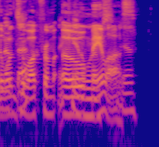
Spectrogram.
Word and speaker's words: Omelas: And to start us off, technically I think it's pronounced Omelas, according to Le Guin,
